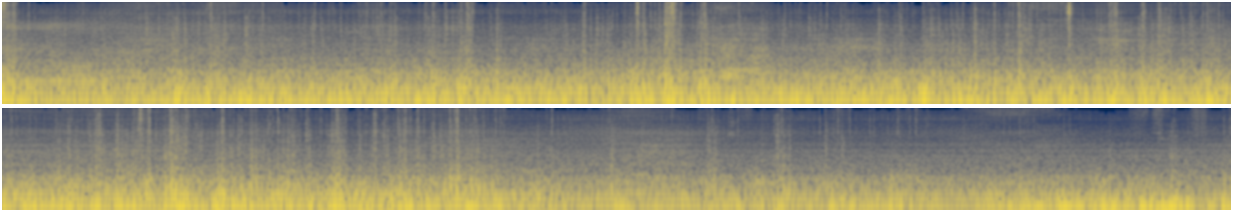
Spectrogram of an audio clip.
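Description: Road traffic on a city street: a steady low rumble of passing cars, with a few short clicks along the way.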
